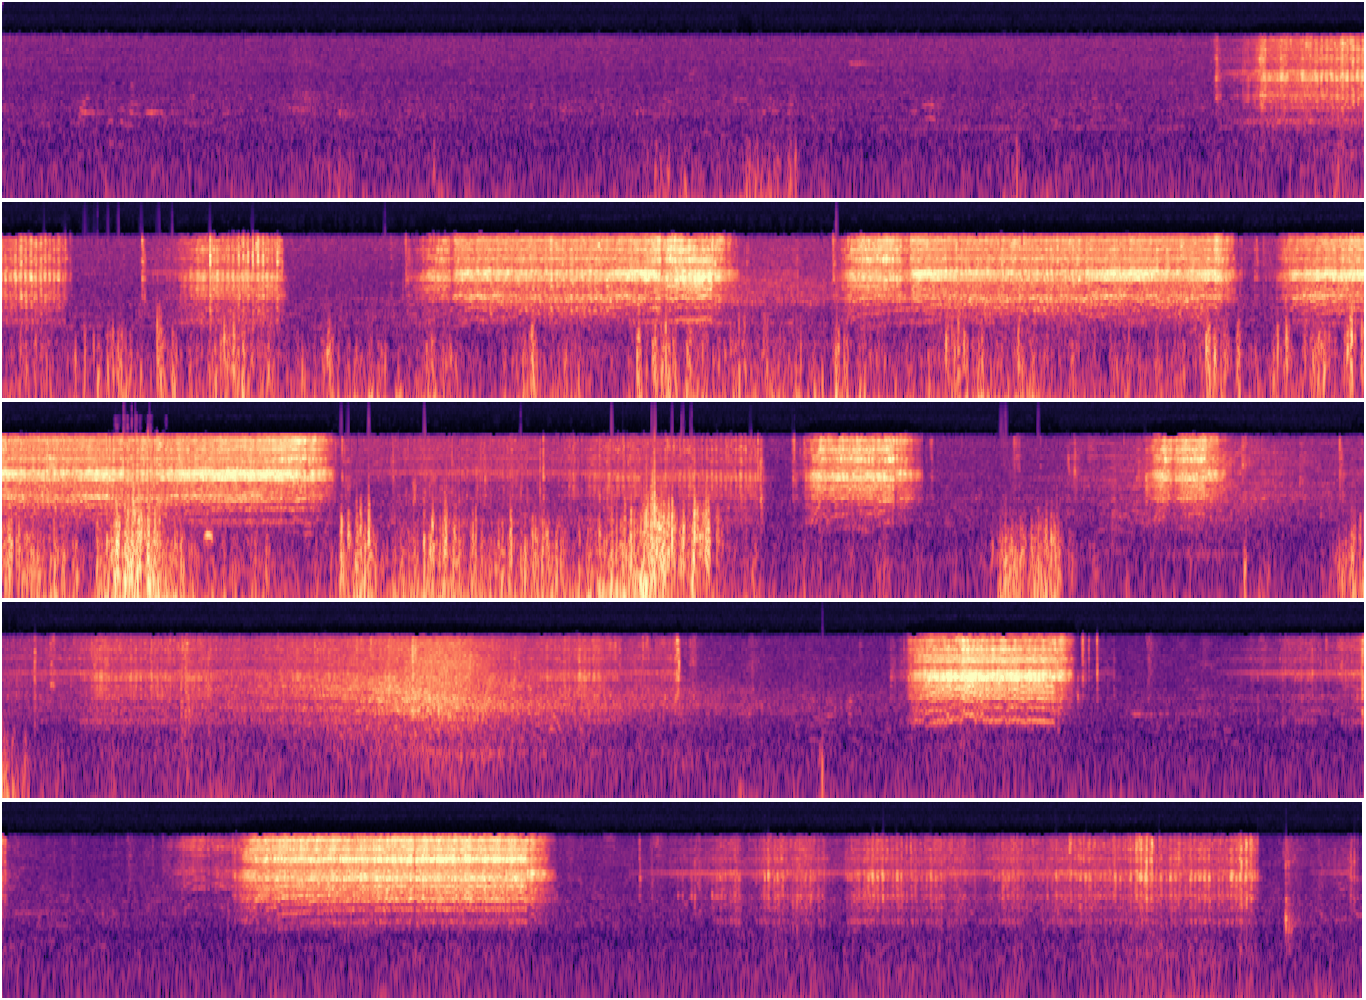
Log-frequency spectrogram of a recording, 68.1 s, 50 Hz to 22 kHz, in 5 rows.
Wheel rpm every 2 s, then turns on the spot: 0, 0, 0, 0, 0, 0, 20, 10, 10, 60, 30, 60, 60, 50, 70, 10, 20, 20, 10, 20, 10, 10, 10, 10, 10, 40, 0, 0, 30, 50, 0, 10, 20, 10.
12-16 30-34 40-46 62-68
